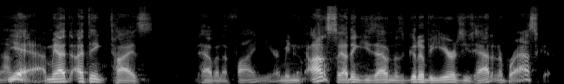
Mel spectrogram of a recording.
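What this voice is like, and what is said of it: Hoarse, strained voice. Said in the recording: “I'm losing my voice. ... That screaming in the press box.”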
